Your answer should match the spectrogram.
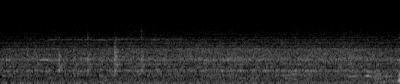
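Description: Steady low hiss and hum with no clear source, with a couple of faint ticks about half a second and a second in.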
